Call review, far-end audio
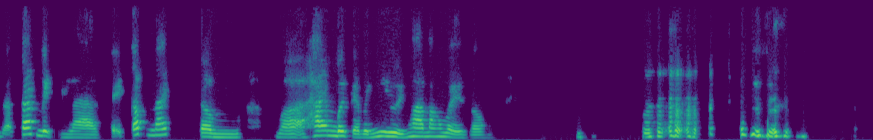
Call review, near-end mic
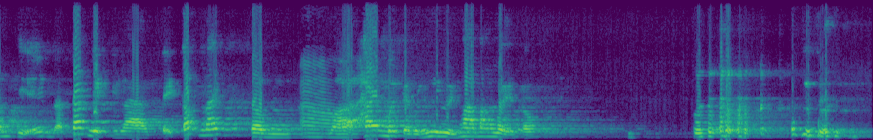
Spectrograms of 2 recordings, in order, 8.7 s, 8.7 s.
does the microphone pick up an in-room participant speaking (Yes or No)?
Yes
